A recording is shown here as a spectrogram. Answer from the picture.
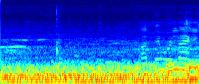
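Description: Indistinct voices, several people talking at once, heard as a continuous murmur without clear words.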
